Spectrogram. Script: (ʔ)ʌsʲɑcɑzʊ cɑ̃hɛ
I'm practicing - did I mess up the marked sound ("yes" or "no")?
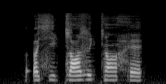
no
